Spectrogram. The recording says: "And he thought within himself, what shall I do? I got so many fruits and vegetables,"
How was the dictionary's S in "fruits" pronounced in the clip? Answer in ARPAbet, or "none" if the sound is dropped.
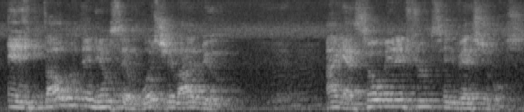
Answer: S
